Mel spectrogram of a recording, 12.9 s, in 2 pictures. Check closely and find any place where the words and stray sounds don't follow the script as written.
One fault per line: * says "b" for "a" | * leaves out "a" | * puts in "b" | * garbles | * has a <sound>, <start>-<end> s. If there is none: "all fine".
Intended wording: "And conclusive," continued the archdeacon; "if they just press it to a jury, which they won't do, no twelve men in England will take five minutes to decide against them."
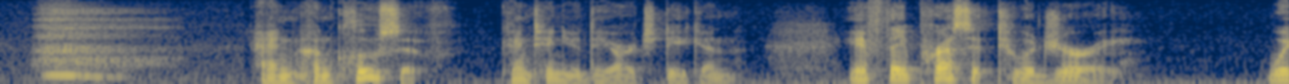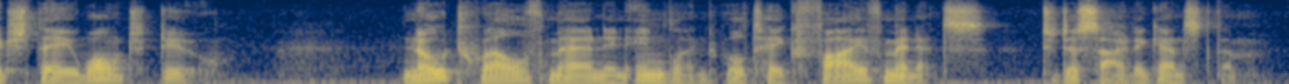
* has a sigh, 0.1-0.9 s
* leaves out "just"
